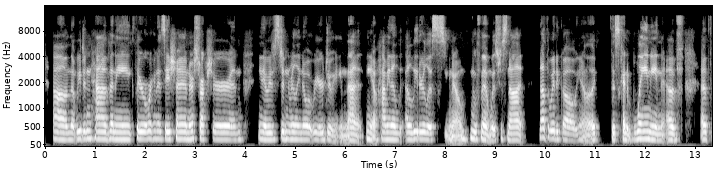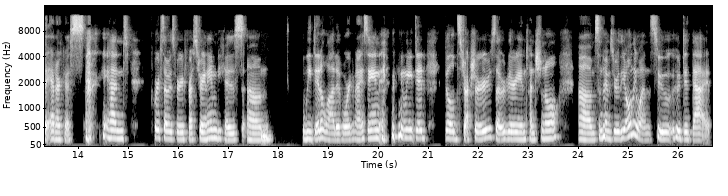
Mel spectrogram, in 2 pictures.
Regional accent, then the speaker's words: Ohio, United States; also born or lived in Chicago; now in Brooklyn, New York, United States; I grew up in the Midwest, um, mostly in Ohio

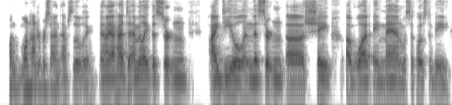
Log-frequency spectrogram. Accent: Virginia, United States; moved away; I grew up in Virginia

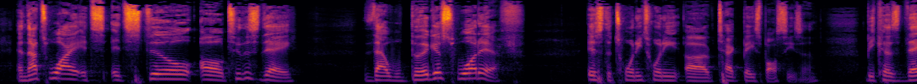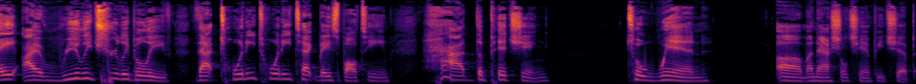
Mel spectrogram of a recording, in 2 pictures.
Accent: El Paso, Texas, United States; I grew up in El Paso

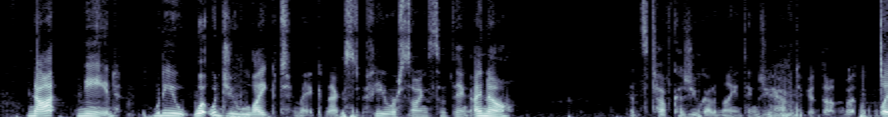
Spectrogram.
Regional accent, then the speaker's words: United States; I'm American.

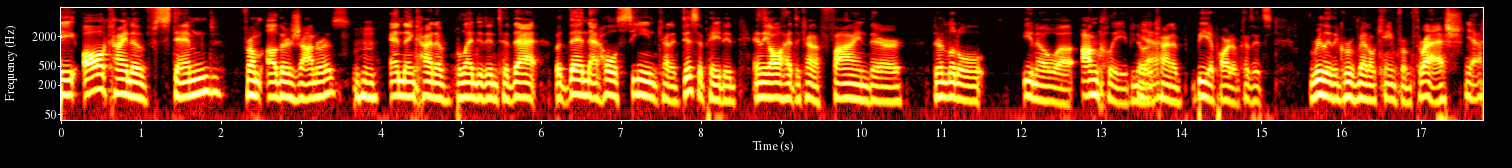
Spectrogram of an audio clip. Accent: East Coast, United States; so I'm from the East Coast

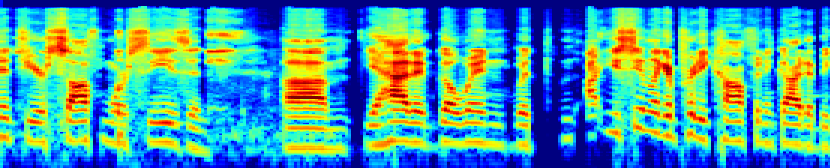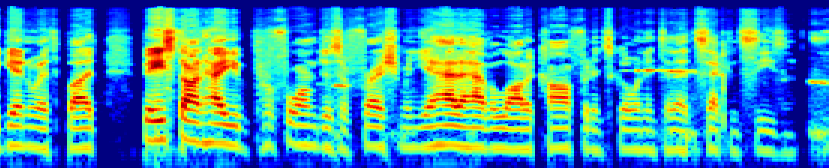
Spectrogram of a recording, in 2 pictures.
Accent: New York, United States; I'm from New York

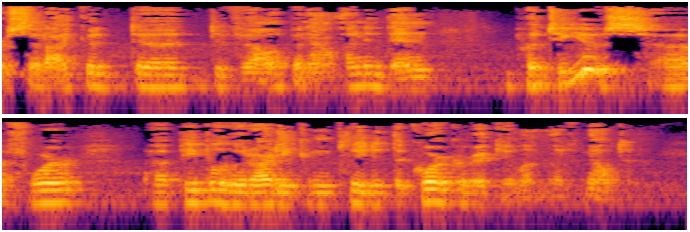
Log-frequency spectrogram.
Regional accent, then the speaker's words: Oklahoma City, Oklahoma, United States; I grew up in Oklahoma. I was born in Oklahoma City and grew up in a conservative synagogue there

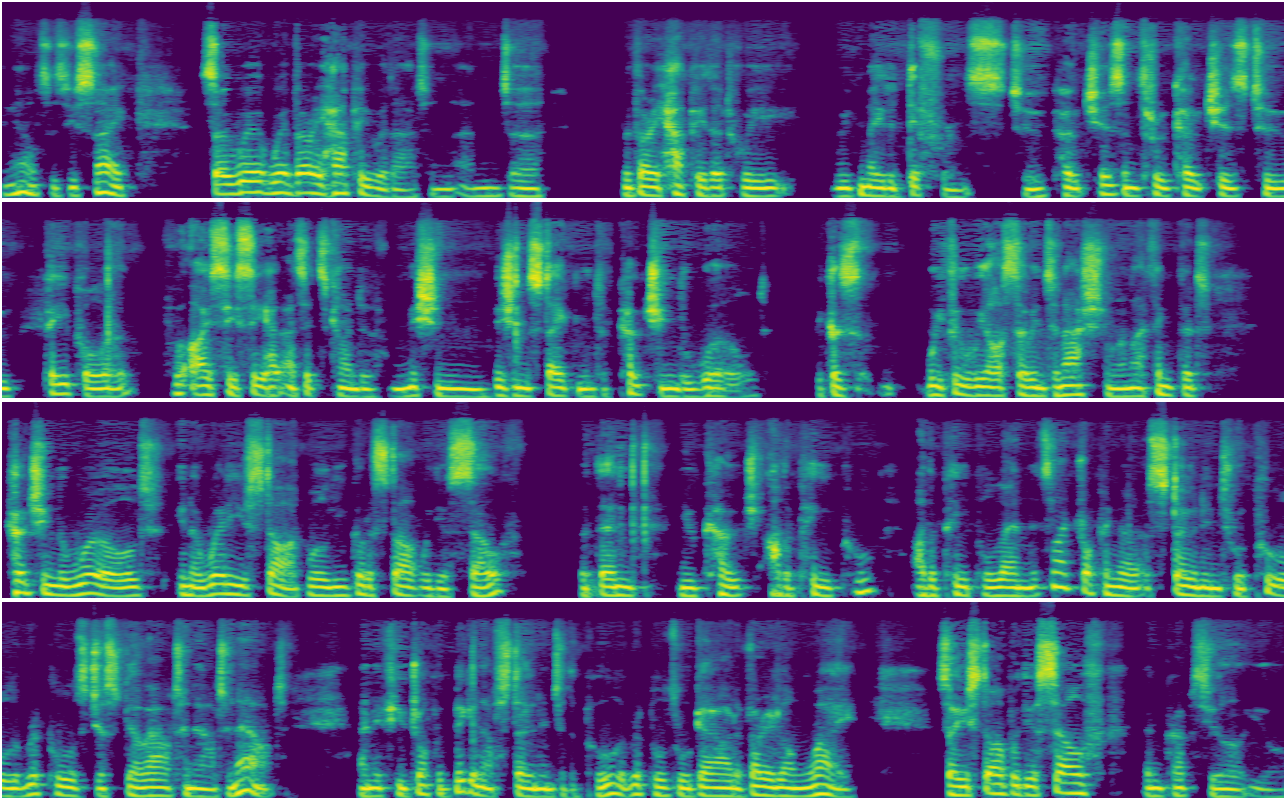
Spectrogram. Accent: England, United Kingdom; I'm English

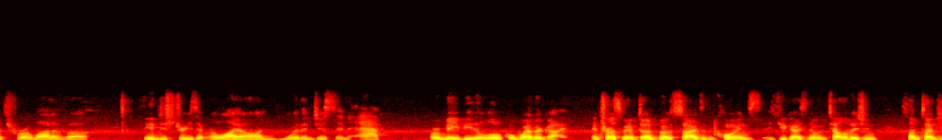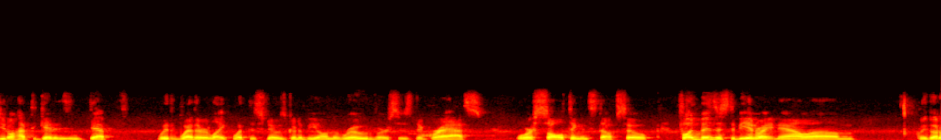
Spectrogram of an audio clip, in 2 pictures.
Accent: Philadelphia area, New Jersey, United States; also born or lived in Brooklyn, New York; now in New York, United States; even though I was born in Brooklyn, I spent most of my life growing up in the Philadelphia area, over in South Jersey.

